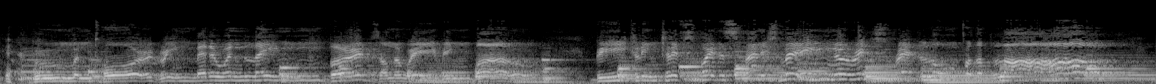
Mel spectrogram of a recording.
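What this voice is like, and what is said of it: Sung in a West Country dialect. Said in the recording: “this verse may be sung in the dialect of the county ... Dorset, Somerset ... I'm not very good at this sort of accent”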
